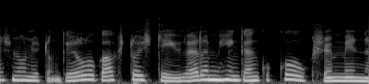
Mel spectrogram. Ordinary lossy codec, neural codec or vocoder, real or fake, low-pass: none; none; real; 14.4 kHz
